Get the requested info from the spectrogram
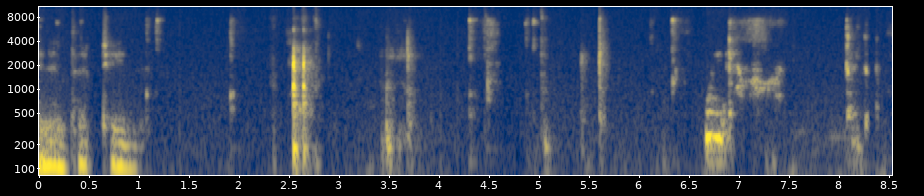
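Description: Near silence on a video-call line, broken by faint, scattered clicks of a computer mouse as a shared document is zoomed. A brief low murmur comes at the start and another near the end.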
